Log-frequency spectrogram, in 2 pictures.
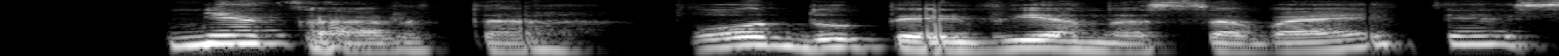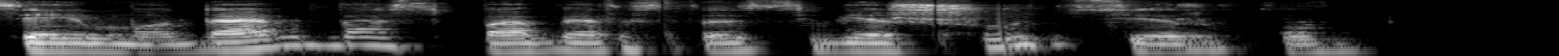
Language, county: Lithuanian, Kaunas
